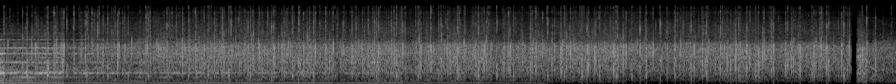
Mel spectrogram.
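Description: Audience applauding steadily. The applause cuts off abruptly near the end.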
